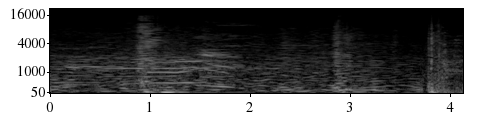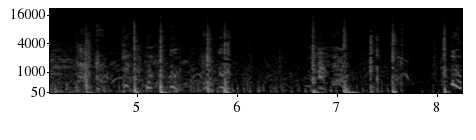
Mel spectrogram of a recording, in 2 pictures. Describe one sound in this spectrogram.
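Fists thud in a fistfight.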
